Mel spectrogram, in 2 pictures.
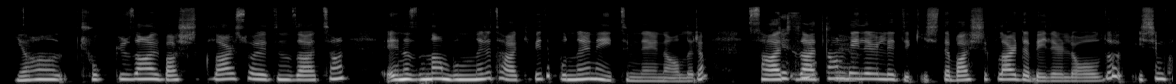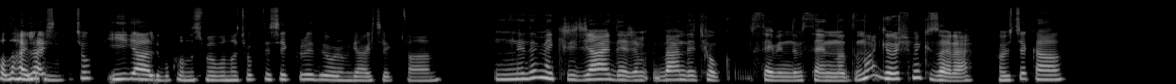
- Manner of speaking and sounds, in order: tapping; laughing while speaking: "kolaylaştı"; unintelligible speech; other background noise
- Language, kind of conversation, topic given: Turkish, advice, İş ile yaratıcılık arasında denge kurmakta neden zorlanıyorum?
